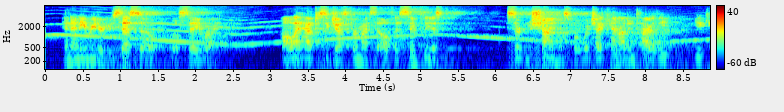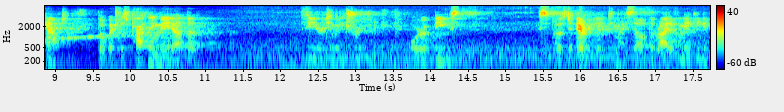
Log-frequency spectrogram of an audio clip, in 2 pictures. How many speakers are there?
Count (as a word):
one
